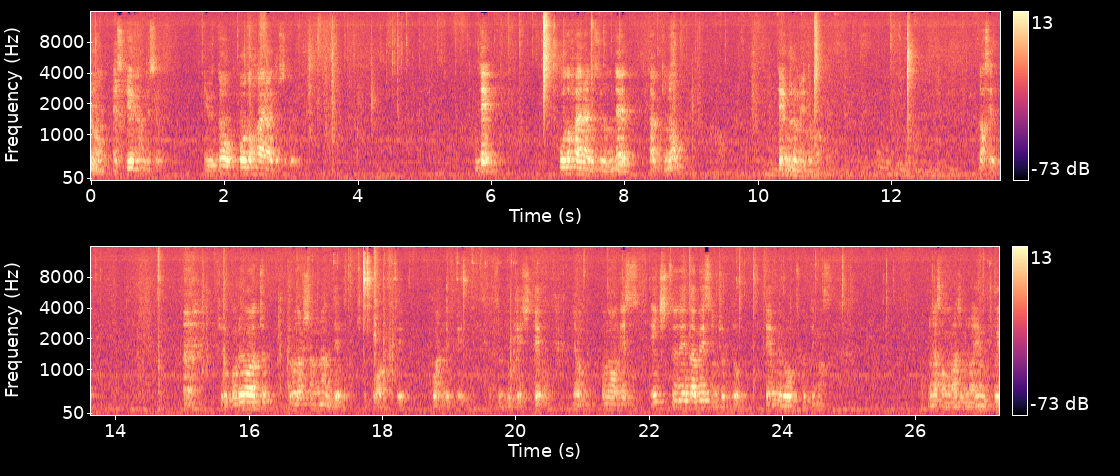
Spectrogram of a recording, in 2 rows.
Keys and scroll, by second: 7.8 ctrl+space, 12.3 Return, 25.2 Tab.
